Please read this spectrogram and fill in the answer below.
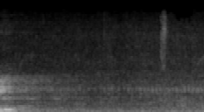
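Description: The last moment of a man's spoken phrase over a microphone, then a pause filled with steady background noise and a faint constant hum.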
